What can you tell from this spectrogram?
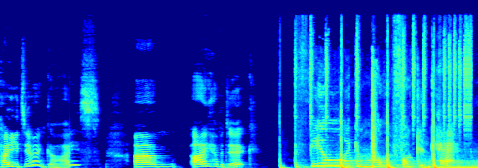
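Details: Female streamer with Tourette syndrome whose speech is repeatedly interrupted by involuntary blurted phrases and swear words, which she says she cannot help, even in public. Tourette syndrome vocal tics (coprolalia).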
